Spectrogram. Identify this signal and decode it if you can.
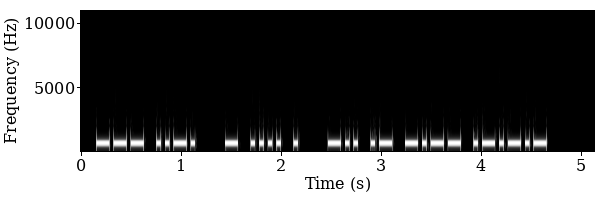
Morse code, heard as a keyed tone, about 28 wpm, 700 Hz. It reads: OF THE DAY.
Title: Sentences from Top 1400 Words 28wpm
